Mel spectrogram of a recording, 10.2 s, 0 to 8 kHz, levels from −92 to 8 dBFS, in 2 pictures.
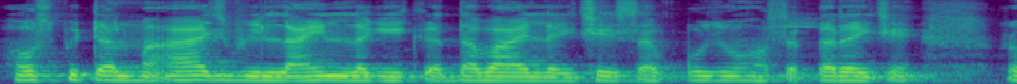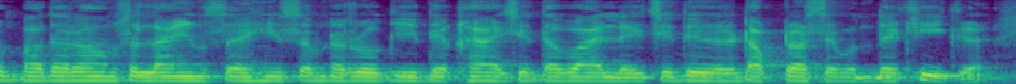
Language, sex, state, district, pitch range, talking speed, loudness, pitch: Maithili, male, Bihar, Bhagalpur, 140-150 Hz, 190 wpm, -15 LUFS, 145 Hz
